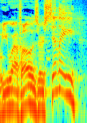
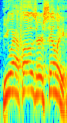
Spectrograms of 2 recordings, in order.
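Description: First: It is said in a normal pitch. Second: It is said in a squeaky, high-pitched voice.

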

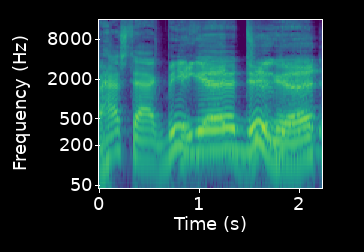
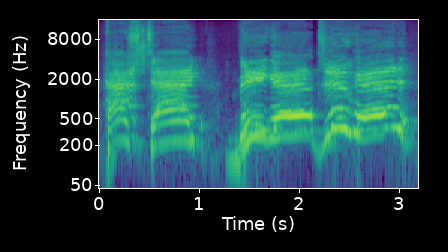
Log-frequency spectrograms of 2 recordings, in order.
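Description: First: It is said at the quietest level. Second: It is said louder than before. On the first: "Say it louder and louder" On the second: "Say it louder and louder"

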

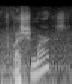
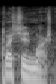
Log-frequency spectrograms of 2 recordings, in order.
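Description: First: The voice rises at the end. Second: The voice falls at the end.

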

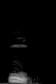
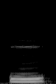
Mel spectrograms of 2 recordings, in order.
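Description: First: The pitch falls sharply from high to low. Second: The pitch stays high and level. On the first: "Ce quatrième ton se prononce I" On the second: "pour le chiffre 1 au premier ton"

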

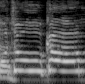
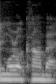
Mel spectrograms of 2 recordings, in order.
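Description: First: It is screamed loudly. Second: It is said in a normal speaking voice.

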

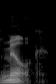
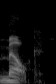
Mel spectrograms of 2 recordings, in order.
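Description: First: The vowel sounds like the i in 'sit'. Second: The vowel sounds like the e in 'set'. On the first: The speaker calls it right. "now the word is milk" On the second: The speaker calls it wrong. "It's not milk"

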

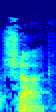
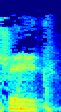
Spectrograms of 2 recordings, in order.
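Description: First: The name has the plain English vowel sound. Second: The name has a Spanish-style 'ee' vowel sound.

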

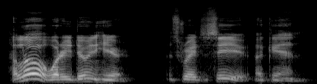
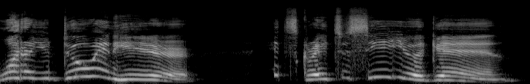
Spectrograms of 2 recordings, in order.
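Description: First: It is said flat, without intonation. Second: It is said with lively, surprised intonation.

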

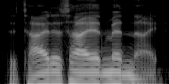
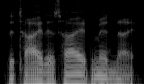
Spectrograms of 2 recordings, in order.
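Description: First: It is said somewhat louder. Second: It is said at a low volume.

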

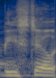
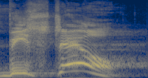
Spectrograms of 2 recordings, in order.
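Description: First: It is said softly and gently. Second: It is said sharply and forcefully.

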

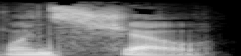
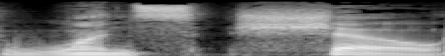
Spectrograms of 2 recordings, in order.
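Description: First: The two words run together, the 's' sounds blending into one. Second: The two words are pulled apart, each 's' sound said separately. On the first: "instead of" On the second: "I really had to emphasize that those are two words"

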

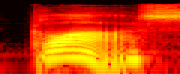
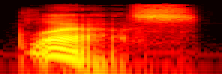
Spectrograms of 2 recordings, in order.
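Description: First: The vowel is the lower, back ah sound. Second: The vowel is the higher, front a sound. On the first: This is how it is said in southern England. "and gloss" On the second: This is how most other English speakers say it. "instead of glass"

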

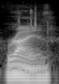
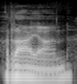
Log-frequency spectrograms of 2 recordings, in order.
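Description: First: The R at the start is plain. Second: The R at the start is rolled. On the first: "not Ryan" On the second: "I'm a master of rolling the R's. My name is Ryan"

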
